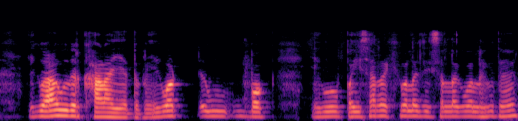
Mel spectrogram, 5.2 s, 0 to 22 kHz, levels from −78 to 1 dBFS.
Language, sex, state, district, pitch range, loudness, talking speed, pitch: Magahi, male, Jharkhand, Palamu, 155-175 Hz, -21 LUFS, 210 wpm, 165 Hz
